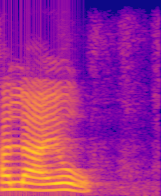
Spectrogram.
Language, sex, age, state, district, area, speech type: Sindhi, female, 18-30, Maharashtra, Mumbai Suburban, urban, read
